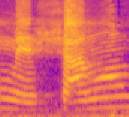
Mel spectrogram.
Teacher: we say me llamo because the double L, we pronounce it as a sh sound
